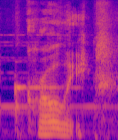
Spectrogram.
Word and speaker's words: Crowley: It's pronounced Crowley.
